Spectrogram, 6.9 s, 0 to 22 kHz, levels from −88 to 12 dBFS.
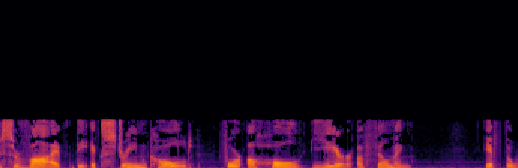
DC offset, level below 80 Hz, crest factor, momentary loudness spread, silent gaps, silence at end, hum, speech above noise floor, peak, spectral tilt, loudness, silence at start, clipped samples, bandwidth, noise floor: under 0.1%; -52 dBFS; 18 dB; 14 LU; none; 0 s; none; 32 dB; -2 dBFS; -4.5 dB/octave; -19 LUFS; 0 s; under 0.1%; 6.6 kHz; -51 dBFS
